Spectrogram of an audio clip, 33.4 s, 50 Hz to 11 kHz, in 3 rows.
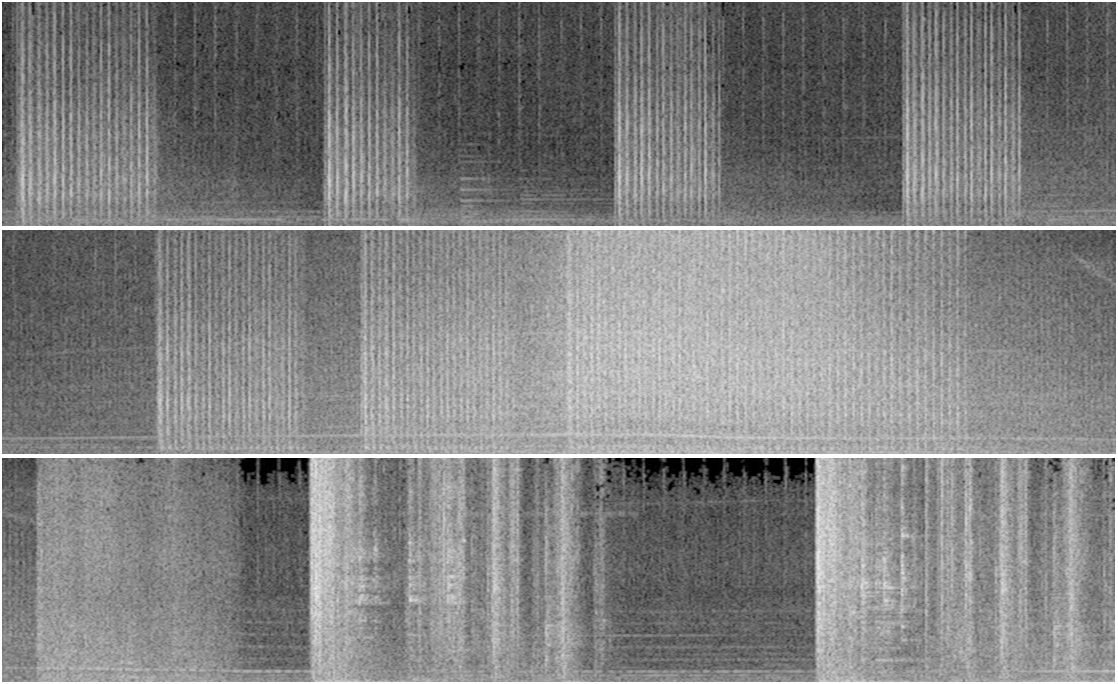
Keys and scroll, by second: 0.0 a, 2.8 a, 7.1 a, 9.2 a, 10.8 a, 20.5 a, 21.2 w, 24.1 s, 31.2-32.1 typing.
